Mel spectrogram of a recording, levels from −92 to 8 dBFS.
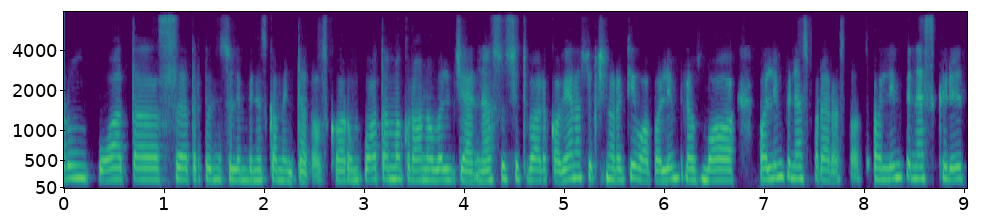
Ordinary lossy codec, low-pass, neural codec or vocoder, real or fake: AAC, 48 kbps; 7.2 kHz; codec, 16 kHz, 0.9 kbps, LongCat-Audio-Codec; fake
